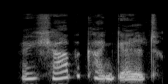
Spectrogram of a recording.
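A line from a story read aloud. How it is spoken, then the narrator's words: Sad confession. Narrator (German): gestand Bengele und ward traurig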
